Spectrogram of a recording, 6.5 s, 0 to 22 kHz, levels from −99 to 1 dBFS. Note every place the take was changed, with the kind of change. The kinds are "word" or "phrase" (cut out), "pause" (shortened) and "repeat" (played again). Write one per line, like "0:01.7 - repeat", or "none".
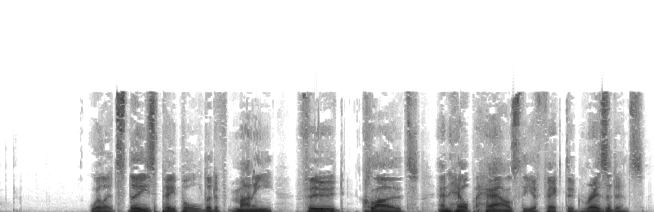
0:02.3 - phrase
